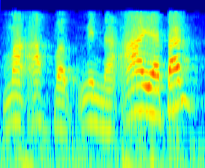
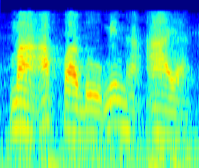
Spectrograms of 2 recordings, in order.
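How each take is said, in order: First: The last word ends with the syllable tan. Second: The last word ends with a bare t. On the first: "Jadi akhirnya kan ayatan" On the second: "Waqafnya pada tak"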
